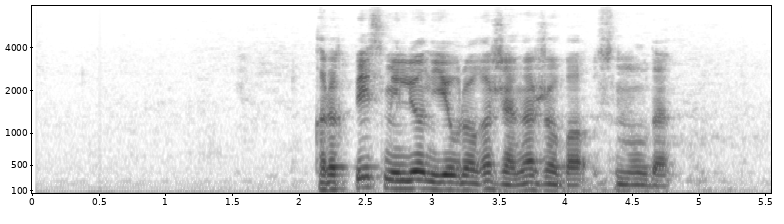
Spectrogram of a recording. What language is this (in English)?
Kazakh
